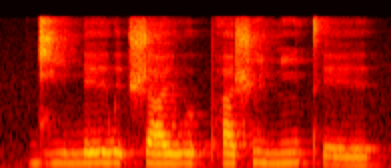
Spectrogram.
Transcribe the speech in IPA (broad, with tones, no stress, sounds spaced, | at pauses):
d͡ʑ i˨ n e˦ ɪ̯ w ɪ˦ ʔ ʃ a˦ ɪ̯ w ʊ˦ ʔ pʰ ä˦˨ ʃ ĩ˦˨ ɲ ĩ˦ tʰ e˨ ɪ̯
